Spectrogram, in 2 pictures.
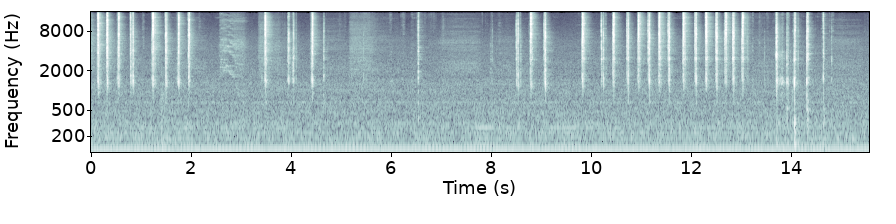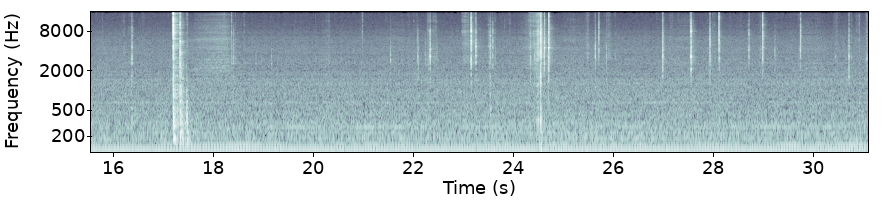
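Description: Sharp metallic clicks from an antique mortise lock being handled, in quick runs of three or four a second as the latch is worked by hand, then a louder knock about seventeen seconds in and a few sparse clinks as the lock case is opened. A steady low hum runs underneath.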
